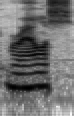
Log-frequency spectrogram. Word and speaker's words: Morales: Or am I saying that right, Morales? – Yeah. – Yeah, that's right.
